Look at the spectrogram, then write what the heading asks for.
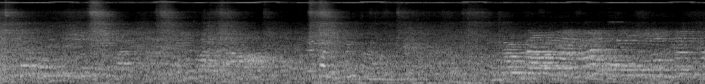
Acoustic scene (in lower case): cafe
